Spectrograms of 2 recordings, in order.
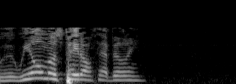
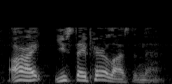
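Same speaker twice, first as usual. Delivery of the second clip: ordinary delivery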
